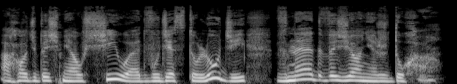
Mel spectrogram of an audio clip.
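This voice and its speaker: A woman's voice: low voice, takes it slowly, a little mellow, no echo, studio quality. A woman reading the part of a poor old male apothecary in a stage play, cautious and reluctant. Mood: wary.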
